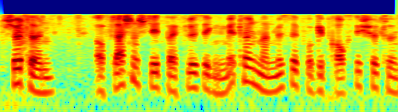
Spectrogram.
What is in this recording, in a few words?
room speech 8kHz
